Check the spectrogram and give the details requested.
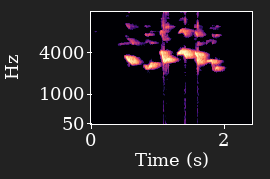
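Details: Oriental magpie-robin song: about six linked whistled notes, rising and falling, with a scratchy texture at mid-phrase. The setting is otherwise silent.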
